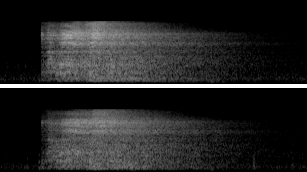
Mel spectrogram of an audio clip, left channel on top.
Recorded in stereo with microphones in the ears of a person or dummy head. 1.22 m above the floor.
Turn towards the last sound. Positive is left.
turn(degrees=35)  # may be behind; listen again after turning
